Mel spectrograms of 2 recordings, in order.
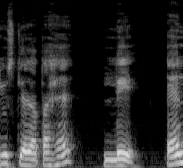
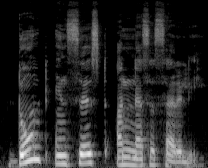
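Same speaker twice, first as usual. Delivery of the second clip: slow model sentence; much slower than usual. Shown as a demonstration. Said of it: "उसी तरह से बोलिए".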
